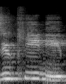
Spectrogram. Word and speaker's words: zucchini: or tuzik anyways it's zucchini but we spell it the way that it's spelled in Italian so zu c CH ini and say zucchini good what is it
